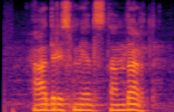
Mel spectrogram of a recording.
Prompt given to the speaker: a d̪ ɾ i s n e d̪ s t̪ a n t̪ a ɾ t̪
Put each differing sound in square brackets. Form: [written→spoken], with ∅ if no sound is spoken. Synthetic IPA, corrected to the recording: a d̪ ɾ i s [n→m] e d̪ s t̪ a n [t̪→d̪] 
